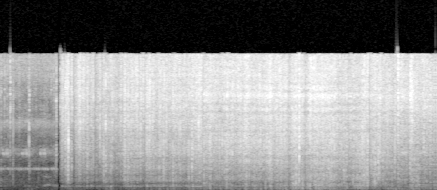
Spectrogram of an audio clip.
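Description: Flames roar and crackle under a grill.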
